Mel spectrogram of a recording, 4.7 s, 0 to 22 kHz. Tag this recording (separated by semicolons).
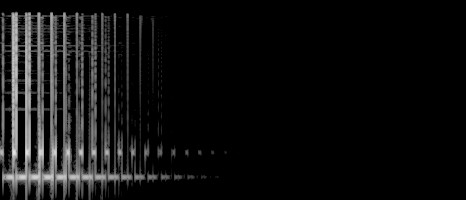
8bit; animation; arcade; cartoon; film; game; games; magic; movie; nintendo; retro; video; video-game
